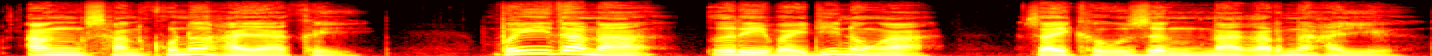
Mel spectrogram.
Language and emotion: Bodo, disgusted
